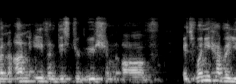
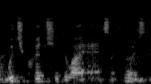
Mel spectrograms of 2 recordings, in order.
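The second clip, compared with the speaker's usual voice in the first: inner thought, whispered; 2 semitones higher, 15 dB quieter than usual. Retold or imitated. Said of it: "And I'm like".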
